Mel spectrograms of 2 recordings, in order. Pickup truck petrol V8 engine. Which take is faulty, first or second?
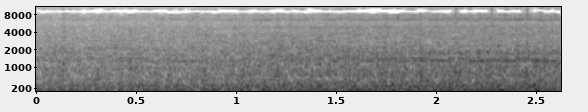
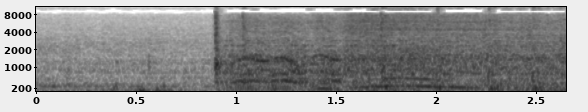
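second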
